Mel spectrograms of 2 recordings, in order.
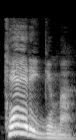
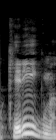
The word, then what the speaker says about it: querigma: Jesus fazendo o o kerigma Né o Querigma como nós costumamos pronunciar esse anúncio do Evangelho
